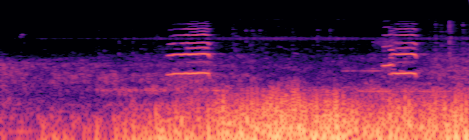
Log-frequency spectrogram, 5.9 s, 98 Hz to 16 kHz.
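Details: Female bald eagle calling from a Minnesota nest on 3 May 2013 for her mate to relieve her. Two shrill, ringing notes about three seconds apart cut through strong low rumbling wind-like noise.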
